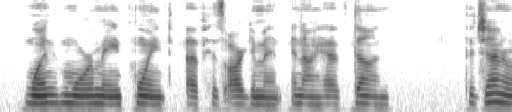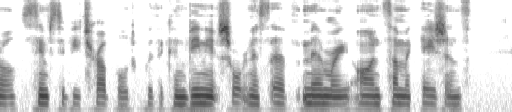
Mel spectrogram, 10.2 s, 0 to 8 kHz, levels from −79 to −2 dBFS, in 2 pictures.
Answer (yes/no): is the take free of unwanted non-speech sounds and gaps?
no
